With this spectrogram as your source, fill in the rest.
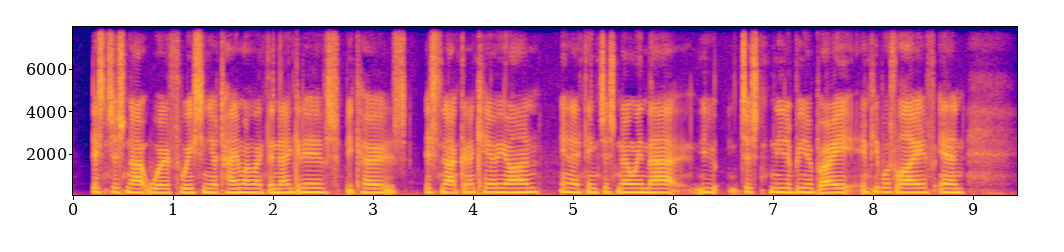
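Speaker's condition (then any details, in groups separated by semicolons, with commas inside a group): Deafness; cochlear implants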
